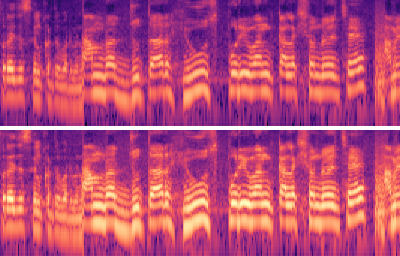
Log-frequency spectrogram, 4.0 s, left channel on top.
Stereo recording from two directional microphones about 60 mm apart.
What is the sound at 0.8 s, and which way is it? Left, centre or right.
Speech, right.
